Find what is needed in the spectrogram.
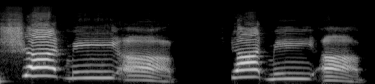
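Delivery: high, very drawn-out yell; mock defiant shout. Castmate daring her rival in a retold fight, slow defiant shout. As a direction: shout it slowly as a hammed-up dare, each word stretched. Acted quarrel, Mary daring Brittany.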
